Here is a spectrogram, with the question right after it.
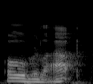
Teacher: So the length comes on just the O sound, the O syllable, overlap, versus the verb overlap.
